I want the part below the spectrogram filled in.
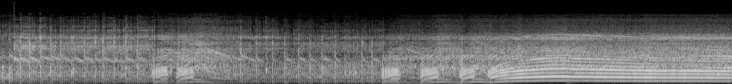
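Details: Husqvarna 455 Rancher two-stroke chainsaw, warmed up, after a fuel filter change; it had choked when warm. A few blips, then climbs cleanly to a strong steady high scream without bogging; old filter found discolored.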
